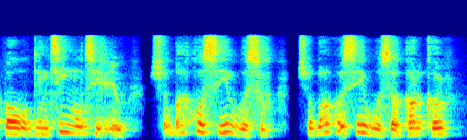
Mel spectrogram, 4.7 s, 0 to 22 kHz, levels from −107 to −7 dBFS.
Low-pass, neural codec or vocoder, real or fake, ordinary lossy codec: none; codec, 16 kHz, 0.5 kbps, FunCodec, trained on LibriTTS, 25 frames a second; fake; none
